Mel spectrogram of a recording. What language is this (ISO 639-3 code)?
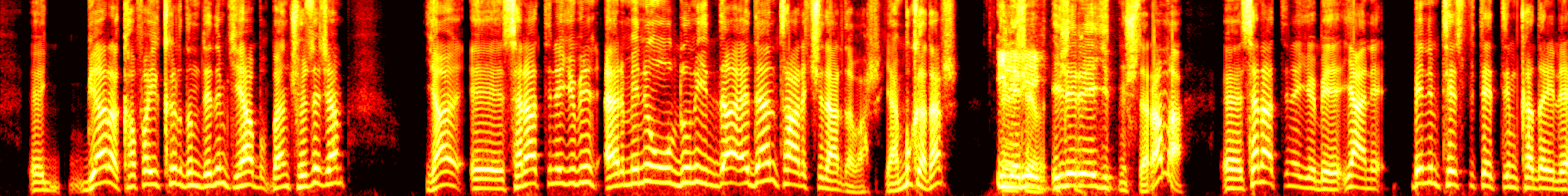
tur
